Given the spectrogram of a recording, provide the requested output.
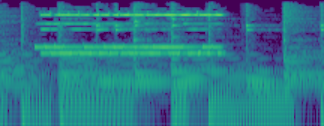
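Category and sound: household object, old telephone ringing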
